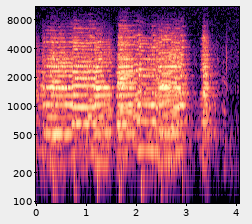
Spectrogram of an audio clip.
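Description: Accordion playing a Bavarian folk dance tune, with sharp hand slaps landing on the beat of a Schuhplattler dance; the music stops about three seconds in.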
